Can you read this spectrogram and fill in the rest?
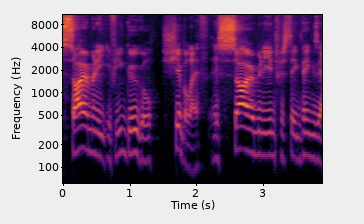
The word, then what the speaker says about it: Shibboleth: And then they would say, "Pronounce Shibboleth." And apparently they couldn't pronounce their SHs. So they could only say Sibboleth.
